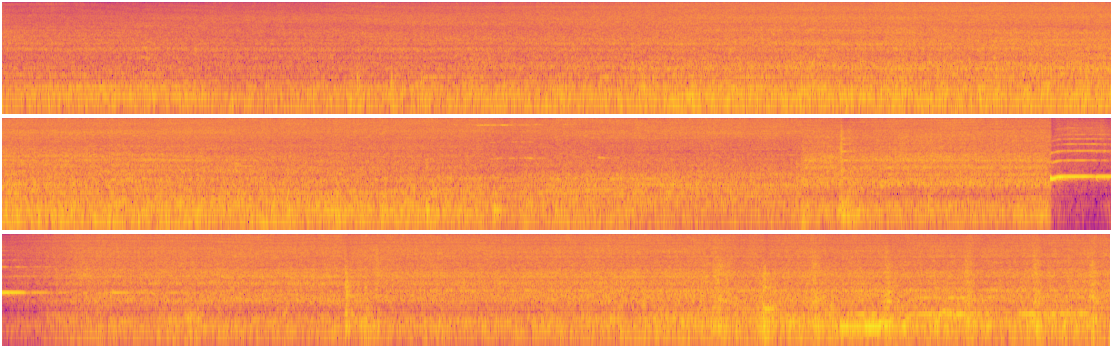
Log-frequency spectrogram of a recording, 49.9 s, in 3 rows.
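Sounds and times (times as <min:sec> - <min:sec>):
train running rushing hiss: 0:00.0 - 0:49.9
train whistle blast: 0:32.2 - 0:36.1, 0:45.8 - 0:49.8.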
